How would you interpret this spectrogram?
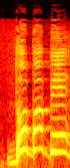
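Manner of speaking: very high squeaky snake, mouth mangled; garbled snake voice. Acted. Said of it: "She looked at him and says".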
